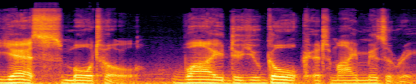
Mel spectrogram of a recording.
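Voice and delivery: big resounding booming voice. Voicing a creature that speaks mentally to someone poking in its head, booming voice. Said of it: "a booming voice resounds in your head".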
